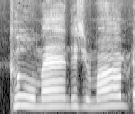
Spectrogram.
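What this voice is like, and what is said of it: Michael Che impression, East L.A. accent. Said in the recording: “that was like an East L.A. gangbanger accent for Michael Che”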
